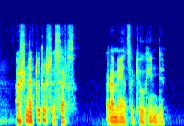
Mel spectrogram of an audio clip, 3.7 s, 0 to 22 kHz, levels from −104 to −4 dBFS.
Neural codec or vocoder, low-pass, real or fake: vocoder, 44.1 kHz, 128 mel bands, Pupu-Vocoder; 10.8 kHz; fake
